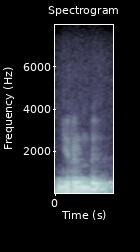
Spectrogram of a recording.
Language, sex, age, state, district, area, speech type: Tamil, male, 18-30, Tamil Nadu, Cuddalore, rural, read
